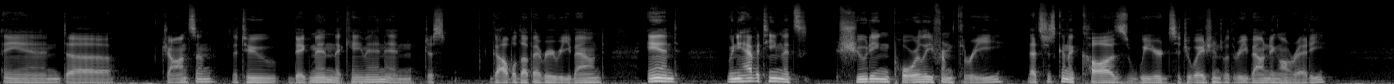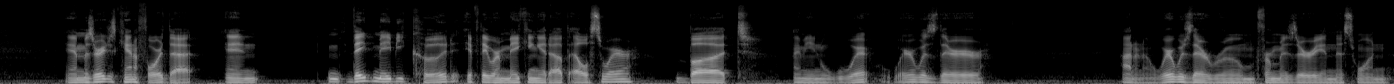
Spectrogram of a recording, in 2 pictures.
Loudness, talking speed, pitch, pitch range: -27 LUFS, 155 wpm, 95 Hz, 90-120 Hz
